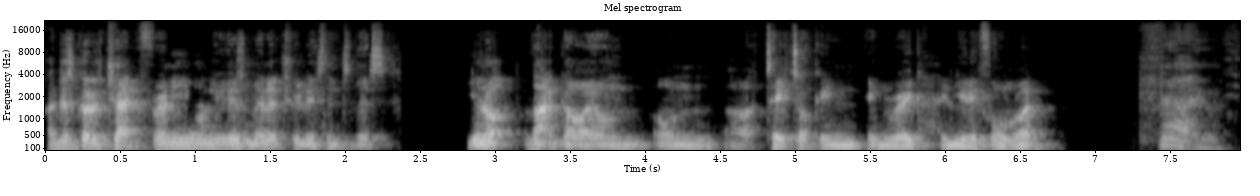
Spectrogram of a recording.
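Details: Adult man; ordinary speech.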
